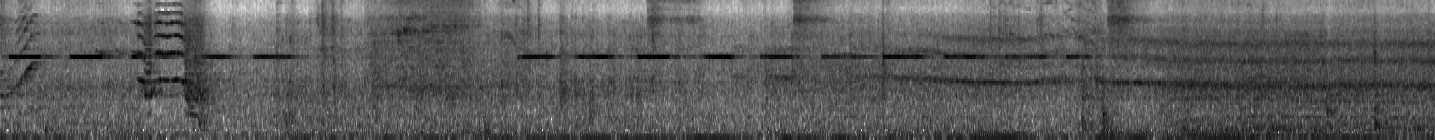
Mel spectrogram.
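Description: Caterpillar forklift running under load as it sets a load on a trailer bed, its warning beeper sounding about three times a second. The beeping pauses for a couple of seconds, then resumes and stops near the end. A brief squeal sounds about two seconds in.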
